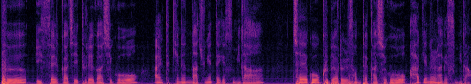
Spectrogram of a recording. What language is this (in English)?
Korean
